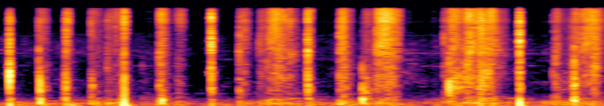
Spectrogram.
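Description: Two handheld scrub brushes with white and pink plastic bristles rub and scrub fast over a large, solid, rounded log or trunk with rough grey bark. The result is a quick, irregular run of bright, hissy bristle scrapes, with sharp, short clicks mixed among longer rasping swipes.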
